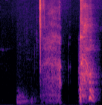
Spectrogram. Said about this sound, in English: My bad, dog. I was coughing the whole time.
